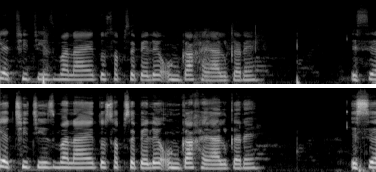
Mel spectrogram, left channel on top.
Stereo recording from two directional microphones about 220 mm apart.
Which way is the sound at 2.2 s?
20° right (ahead or behind).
